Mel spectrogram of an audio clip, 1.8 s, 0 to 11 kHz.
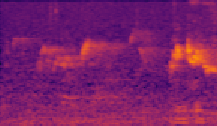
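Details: Red-whiskered bulbul singing during a fighting-song trapping session with a decoy bird in Vietnam, February 2016; quick whistled phrases that rise and slur downward, ending in a louder warbled flourish.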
